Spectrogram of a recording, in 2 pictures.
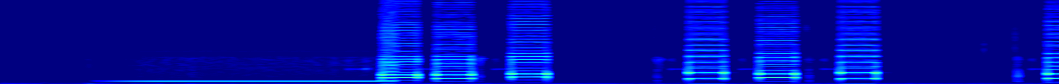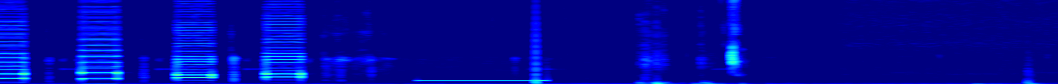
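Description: A steady dial tone gives way to a quick series of crisp telephone keypad beeps in short clusters as a call is placed to a caller, followed by a single held tone and a few soft clicks as the line connects.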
